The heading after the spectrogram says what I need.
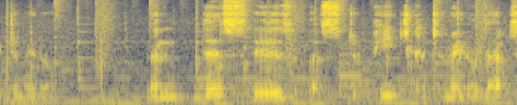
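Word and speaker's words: Stupice: Then this is a Stupichka tomato. That's how the name is pronounced.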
